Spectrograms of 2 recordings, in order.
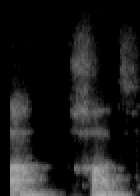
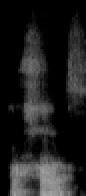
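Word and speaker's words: אָהַב: Só em termos de pronúncia, a gente tem aqui, ó, ahav.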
